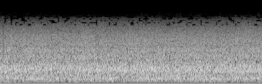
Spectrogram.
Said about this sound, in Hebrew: מים זורמים פה מכל מקום, כמה מים, כמה מים.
